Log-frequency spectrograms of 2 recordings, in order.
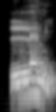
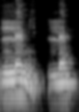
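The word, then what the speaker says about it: let me: ഒന്ന് പറയാൻ പറ്റുമോ okay ലെറ്റ് മി ലെറ്റ് മി എന്ന് പറയരുത് ലെമി ലെറ്റ് മി എന്നുള്ളത് ഒരു തെറ്റായ ഉച്ചാരണമാണ് ഓക്കേ ലെമി ഒന്ന് പറഞ്ഞു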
